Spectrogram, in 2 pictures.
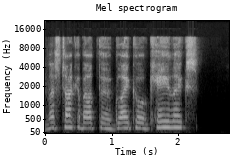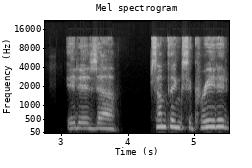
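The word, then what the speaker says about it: glycocalyx: of glyco Kix is it's also called the glyco calx both pronunciations are correct uh the capsule is a neatly organized glycocalix that has a lot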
